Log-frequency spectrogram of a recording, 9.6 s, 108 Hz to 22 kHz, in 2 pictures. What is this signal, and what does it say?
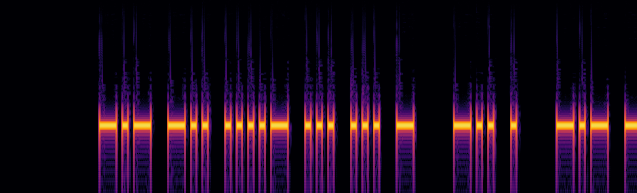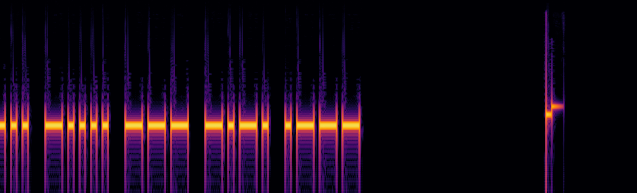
Morse code, heard as a keyed tone, about 28 wpm, 700 Hz. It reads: KD4SST DE KD6OCJ
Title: USA Callsign DE Callsign - 6 Characters - 28wpm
